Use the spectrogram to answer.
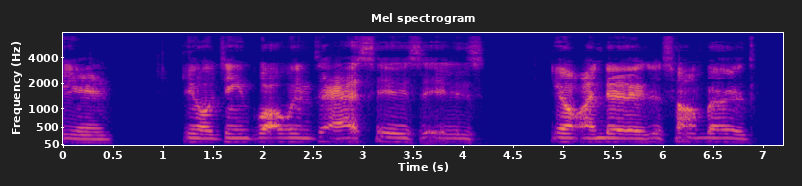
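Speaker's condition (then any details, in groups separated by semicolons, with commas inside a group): Cerebral palsy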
